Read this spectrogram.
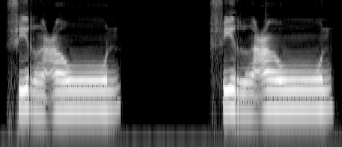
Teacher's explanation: Ra mati sebelumnya baris bawah, dibaca nipis.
